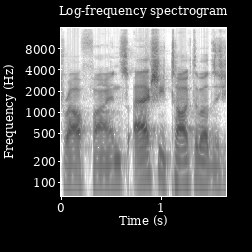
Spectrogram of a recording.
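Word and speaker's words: Ralph Fiennes: where I'm like yeah this is all fine Ralph fenes is pronounced Ralph fines I actually talked about this yesterday on my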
